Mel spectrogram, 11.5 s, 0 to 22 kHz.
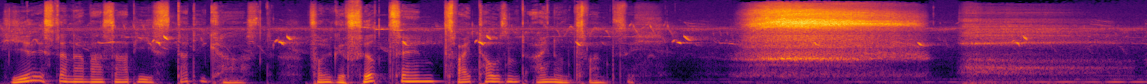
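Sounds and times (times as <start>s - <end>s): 
speech: 0.1s - 6.6s
slow deliberate breathing during a meditation exercise: 2.7s - 3.2s, 6.4s - 11.4s.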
